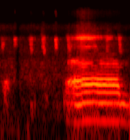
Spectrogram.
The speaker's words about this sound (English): he's sitting outside on his deck, and I hear this bird. I don't know if y'all can hear it listening to us.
